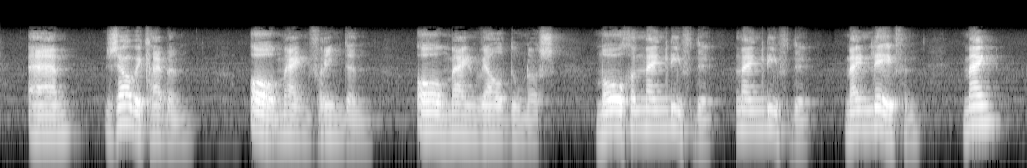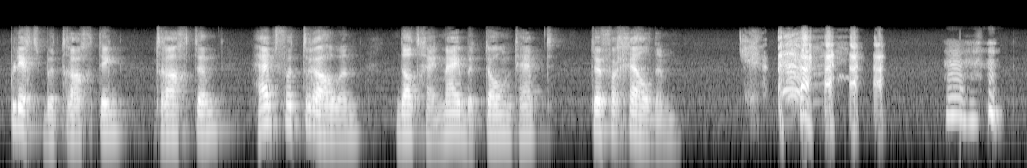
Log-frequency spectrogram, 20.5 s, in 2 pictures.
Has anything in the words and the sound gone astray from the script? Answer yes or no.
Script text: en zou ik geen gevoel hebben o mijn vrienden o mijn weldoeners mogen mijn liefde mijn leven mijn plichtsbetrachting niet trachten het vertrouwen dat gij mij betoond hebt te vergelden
yes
